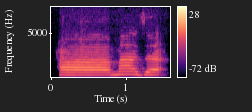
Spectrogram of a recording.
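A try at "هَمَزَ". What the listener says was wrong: Enak aja panjang. Hamaza enak ya. Kalau nggak ada yang panjangin ya nggak dipanjangin. Kecuali ada pemanjang ya, ada pemanjang, ada alif, ada kasar, ada iya, ada doma.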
